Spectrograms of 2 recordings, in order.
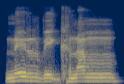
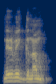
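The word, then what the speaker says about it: निर्विघ्नम्: Nirvignam. Gha is Mahaprana. Common mistake, people will say it as Nirvignam. It is not Gnam.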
